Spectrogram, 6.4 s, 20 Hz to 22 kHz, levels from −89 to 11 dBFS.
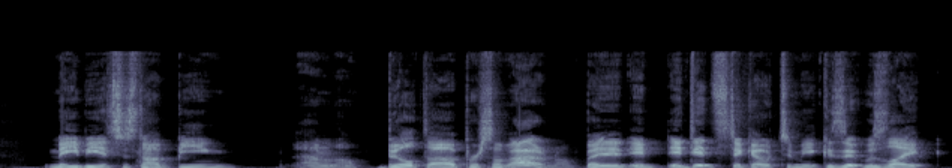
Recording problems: none

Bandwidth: 15 kHz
